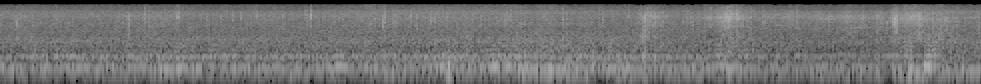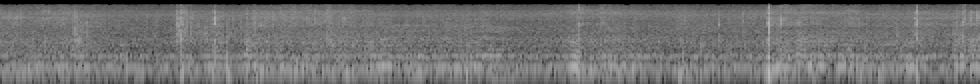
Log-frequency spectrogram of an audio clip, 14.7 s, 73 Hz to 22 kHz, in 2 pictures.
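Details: Honey bees active on a 65 degree day, a steady dense hum with bands low in pitch, continuous throughout, with occasional brief clicks and faint higher crackles over the droning swarm.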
